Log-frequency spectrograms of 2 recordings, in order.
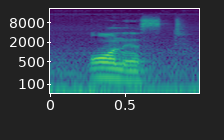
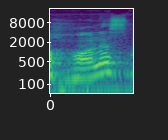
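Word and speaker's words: honest: इफ अगर all friends were ऑनेस्ट इसको होनेस्ट मत पढ़िएगा। ऑनेस्ट पढ़िएगा। मैं बचपन से होनेस्ट ऑनेस्ट पढ़ता रहा। मुझे पता ही नहीं था इसका साइलेंट होता है।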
